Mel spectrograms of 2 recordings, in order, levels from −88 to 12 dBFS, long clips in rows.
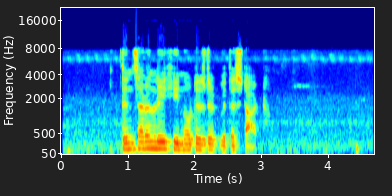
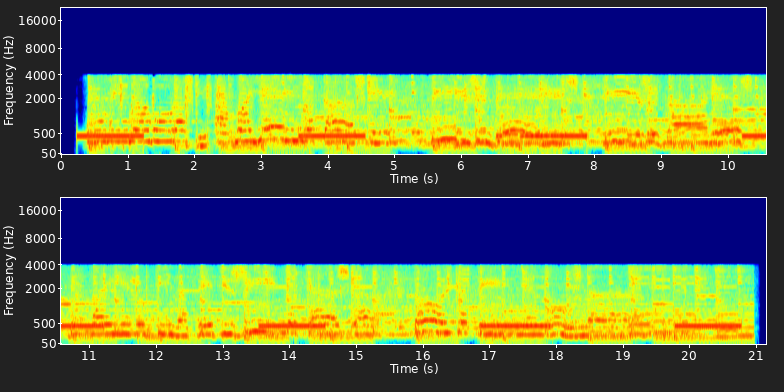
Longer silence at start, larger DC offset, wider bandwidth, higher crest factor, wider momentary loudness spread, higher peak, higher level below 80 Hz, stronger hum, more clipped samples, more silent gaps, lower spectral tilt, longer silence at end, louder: second, 0.1 s vs 0.25 s; neither; first, 8.4 kHz vs 4 kHz; first, 16 dB vs 8 dB; first, 23 LU vs 5 LU; about the same, 0 dBFS vs 0 dBFS; second, -48 dBFS vs -38 dBFS; neither; second, under 0.1% vs 0.3%; neither; second, -4.5 dB/octave vs -9.5 dB/octave; about the same, 0.25 s vs 0.2 s; second, -13 LUFS vs -8 LUFS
